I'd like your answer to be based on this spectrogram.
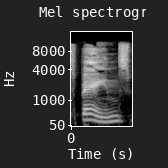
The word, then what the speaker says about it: Baines: You know, it's like you're going from Drummond to Bane. – Well, it's not just that, though. I'm saying it's Baines with an S.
